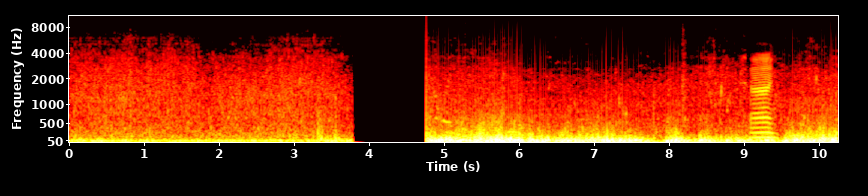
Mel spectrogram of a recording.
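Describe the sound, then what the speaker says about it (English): A sailboat running downwind on Loch Ness, with steady wind rush and water noise over the hull, broken by a brief total dropout, then continuing with low rumbling gusts close to the microphone. "sailing down Loch Ness now"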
